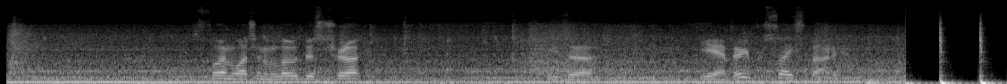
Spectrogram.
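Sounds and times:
heavy diesel engine running: 0.1 - 9.1.

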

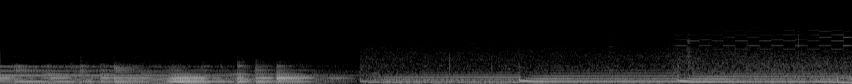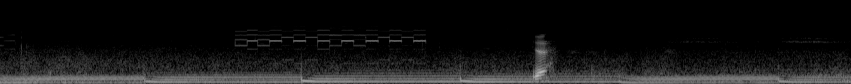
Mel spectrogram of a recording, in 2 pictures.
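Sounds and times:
low synthesizer drone: 0.0 - 17.0
electronic telephone ringing: 7.0 - 8.7, 10.9 - 12.8.

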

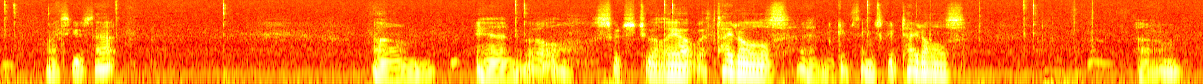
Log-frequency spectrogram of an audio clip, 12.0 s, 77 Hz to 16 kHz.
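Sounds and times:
low electrical hum: 0.0 - 12.0
computer mouse click: 10.2 - 11.0.

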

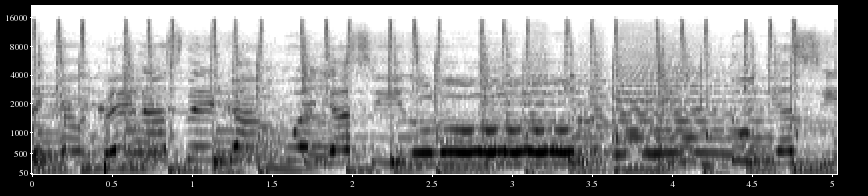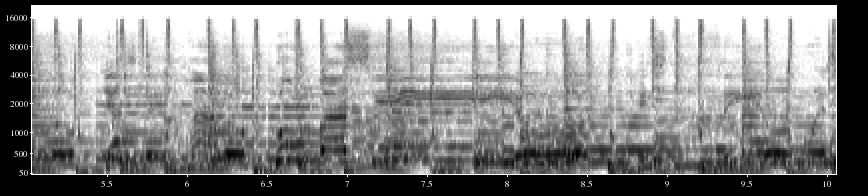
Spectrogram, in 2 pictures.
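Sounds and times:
bass line: 0.0 - 10.0
keyboard melody: 0.0 - 10.0
percussion beat: 0.0 - 10.0.

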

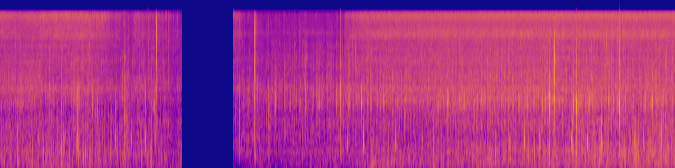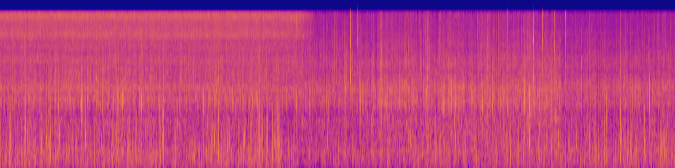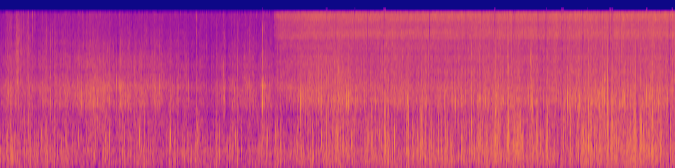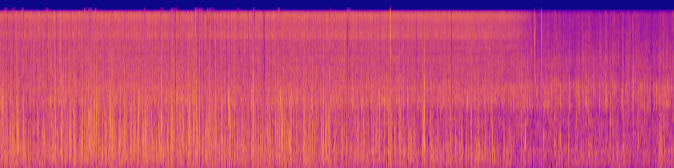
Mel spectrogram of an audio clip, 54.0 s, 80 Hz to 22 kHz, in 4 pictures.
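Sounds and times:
bicycle tyres rolling on gravel: 0.0 - 3.6, 4.7 - 53.9.

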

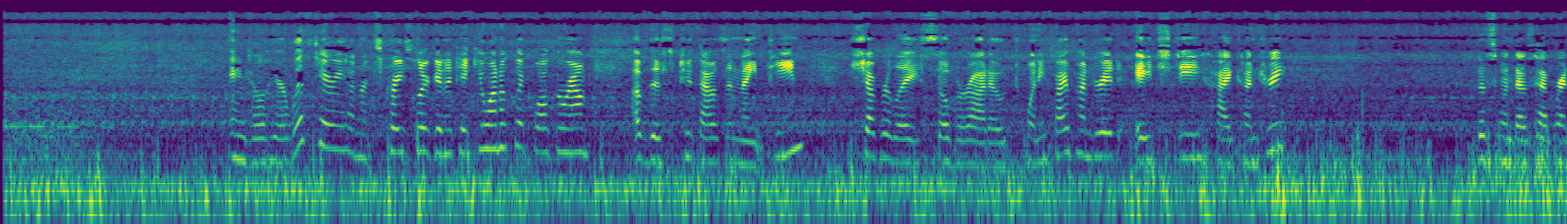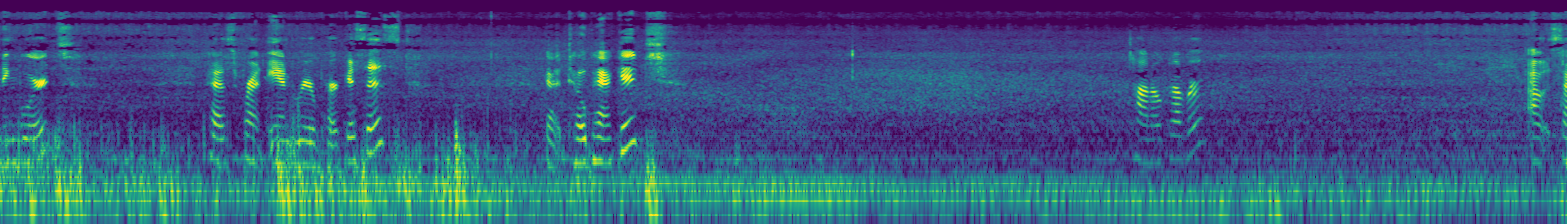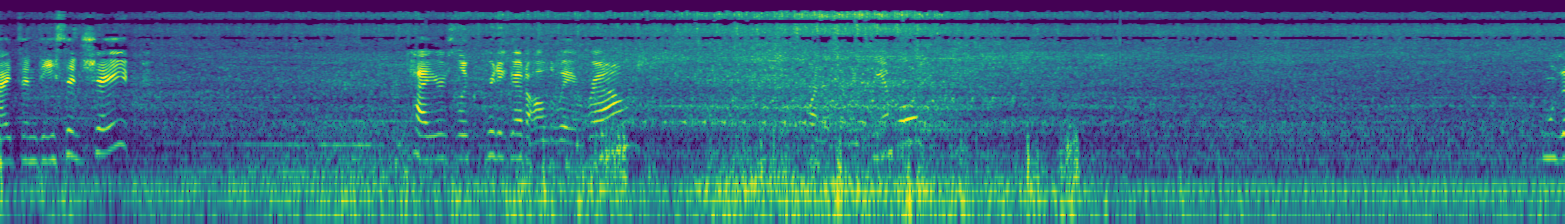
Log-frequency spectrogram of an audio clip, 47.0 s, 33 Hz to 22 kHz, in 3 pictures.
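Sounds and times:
faint outdoor background noise: 0.0 - 46.9
vehicle engine idling: 0.0 - 46.9.

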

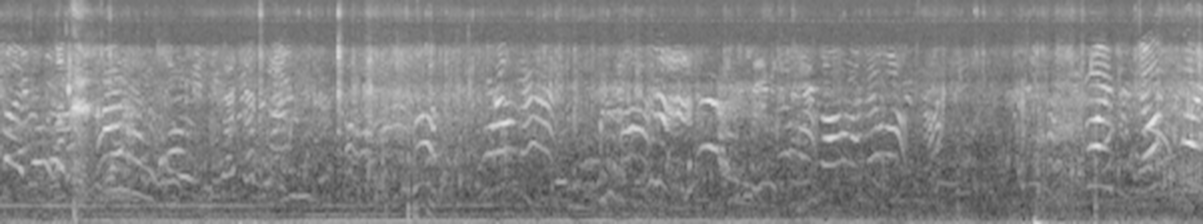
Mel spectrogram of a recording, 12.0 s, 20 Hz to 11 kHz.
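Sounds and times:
children calling and shouting: 0.0 - 12.0
water splashing: 0.0 - 12.0.

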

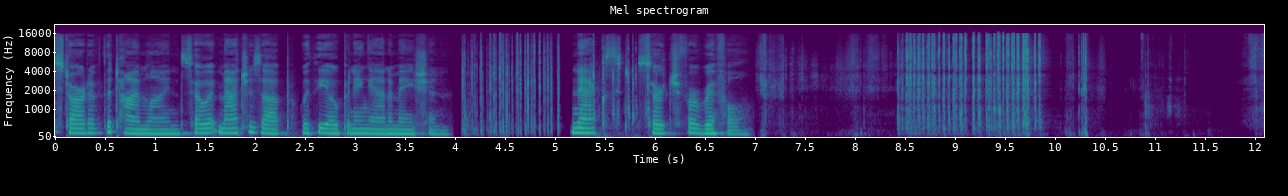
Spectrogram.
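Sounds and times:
cards being riffle-shuffled: 4.0 - 6.0, 7.0 - 12.0.

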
